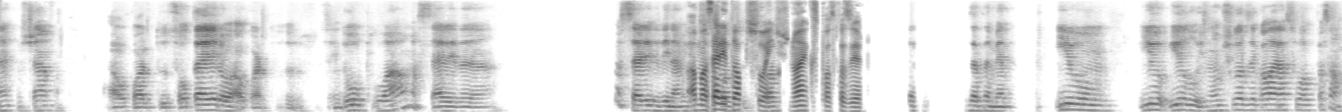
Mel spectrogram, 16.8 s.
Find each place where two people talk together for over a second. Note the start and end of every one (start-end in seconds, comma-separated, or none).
8.6-9.8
